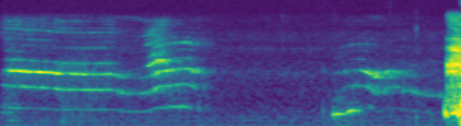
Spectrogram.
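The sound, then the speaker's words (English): A domestic cat meows twice, first a long drawn-out tonal call that bends upward near its end, then after a short pause a briefer, fainter cry. “I believe that's a cat.”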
